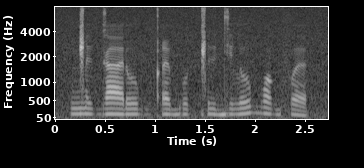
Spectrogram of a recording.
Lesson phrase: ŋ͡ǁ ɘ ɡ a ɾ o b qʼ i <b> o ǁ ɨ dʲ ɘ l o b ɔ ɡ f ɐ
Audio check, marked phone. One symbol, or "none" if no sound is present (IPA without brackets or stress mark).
b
